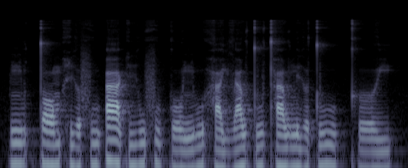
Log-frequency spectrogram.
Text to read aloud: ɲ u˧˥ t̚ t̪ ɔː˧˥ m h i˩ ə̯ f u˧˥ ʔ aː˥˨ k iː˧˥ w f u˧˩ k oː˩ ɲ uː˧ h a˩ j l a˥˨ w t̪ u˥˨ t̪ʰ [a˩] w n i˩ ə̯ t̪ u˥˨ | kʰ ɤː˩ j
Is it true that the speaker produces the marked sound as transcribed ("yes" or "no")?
no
